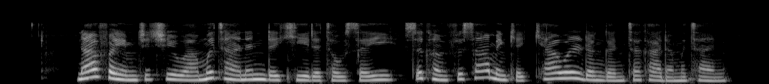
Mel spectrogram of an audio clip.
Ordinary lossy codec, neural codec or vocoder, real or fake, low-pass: MP3, 64 kbps; none; real; 7.2 kHz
